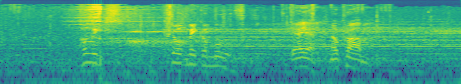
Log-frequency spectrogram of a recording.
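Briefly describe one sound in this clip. A man calls out nervously nearby.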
